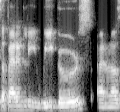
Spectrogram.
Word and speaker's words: Uyghurs: I actually had to go and Google the pronunciation of that name so it's apparently uyghurs and I was like okay that's a bit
